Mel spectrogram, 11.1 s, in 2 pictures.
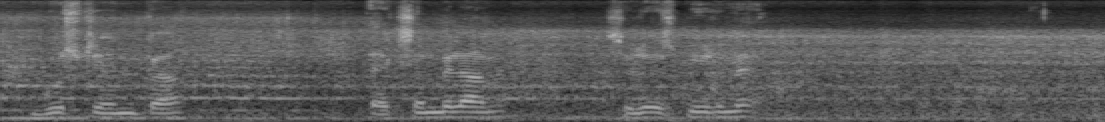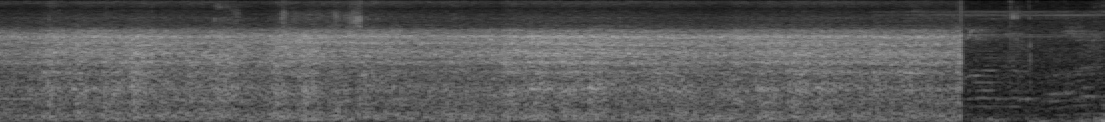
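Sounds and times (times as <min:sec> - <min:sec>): steel wheels rolling on rails: 0:00.0 - 0:10.4.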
